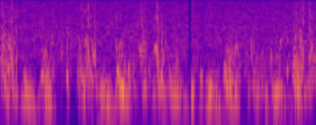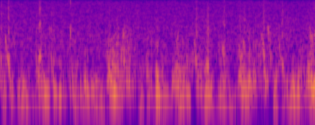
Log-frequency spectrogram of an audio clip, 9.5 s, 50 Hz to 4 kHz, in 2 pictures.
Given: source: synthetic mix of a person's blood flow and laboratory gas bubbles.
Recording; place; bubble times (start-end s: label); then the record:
Doppler ultrasound of blood flow; precordium
0.00-0.28 s: bubbles
0.67-0.81 s: bubbles
0.91-1.06 s: bubbles
1.11-1.50 s: bubbles
1.72-1.78 s: bubbles
1.88-2.70 s: bubbles
3.37-3.96 s: bubbles
4.04-4.24 s: bubbles
4.27-4.96 s: bubbles
5.25-6.11 s: bubbles
6.31-6.78 s: bubbles
6.91-7.15 s: bubbles
7.27-8.16 s: bubbles
8.28-9.10 s: bubbles
9.17-9.47 s: bubbles
From the record:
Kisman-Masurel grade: 342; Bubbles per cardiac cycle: rolling drumbeat, 9 or more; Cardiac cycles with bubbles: 100%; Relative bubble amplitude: moderate (0.250 to 0.450); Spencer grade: 3 (all of the cardiac periods contain showers or single bubble signals, but not dominating or overriding the cardiac motion signals); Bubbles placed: anywhere in the cardiac cycle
